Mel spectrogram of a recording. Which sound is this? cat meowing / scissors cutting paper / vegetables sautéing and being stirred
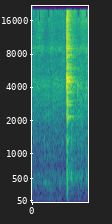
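vegetables sautéing and being stirred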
